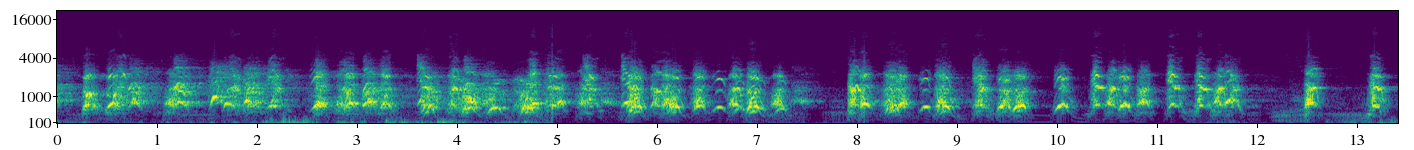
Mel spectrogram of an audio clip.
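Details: Adoption-center dogs barking at a visiting NRK television crew: rapid, overlapping barks from several dogs in quick runs, with brief gaps and some low rumble early on.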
